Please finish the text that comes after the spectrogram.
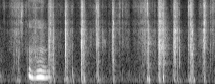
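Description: A deck of cards is riffled in several quick crisp bursts, close up, after a brief spoken word near the start.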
